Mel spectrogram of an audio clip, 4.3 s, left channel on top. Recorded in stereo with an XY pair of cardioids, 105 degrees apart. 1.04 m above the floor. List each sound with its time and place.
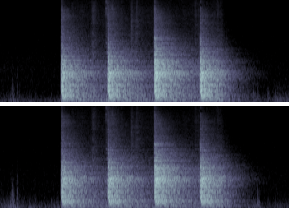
0.9 s hammering: 25° left, 0.5 m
